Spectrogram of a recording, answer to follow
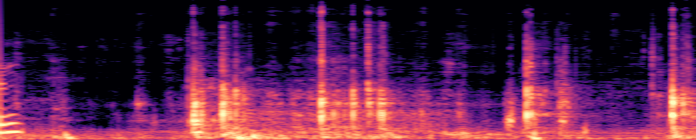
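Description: Plastic fuel filler cap handled and brought to the filler neck of an Audi: several short clicks and knocks of plastic, spread over the last three seconds.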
